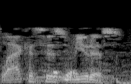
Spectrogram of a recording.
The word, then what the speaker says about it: Lachesis mutus: Lachesis mutus.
